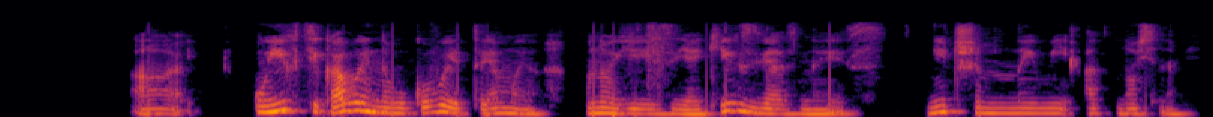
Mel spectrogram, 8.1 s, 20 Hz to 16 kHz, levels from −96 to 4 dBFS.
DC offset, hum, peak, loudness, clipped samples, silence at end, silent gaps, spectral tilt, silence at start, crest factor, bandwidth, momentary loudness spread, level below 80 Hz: under 0.1%; none; -12 dBFS; -32 LUFS; under 0.1%; 0.15 s; 1.35-1.69 s, 3.77-3.90 s, 5.91-6.17 s; -7 dB/octave; 0.9 s; 20 dB; 7.6 kHz; 13 LU; -62 dBFS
